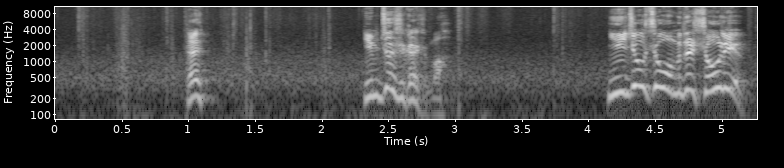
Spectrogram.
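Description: A man speaks firmly, close by, in short bursts.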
